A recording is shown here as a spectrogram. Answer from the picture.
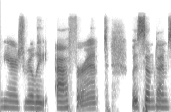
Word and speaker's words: afferent: move in to the lymph node through the afferent vessel remember the correct pronunciation here is really afferent but sometimes it's hard to hear the difference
